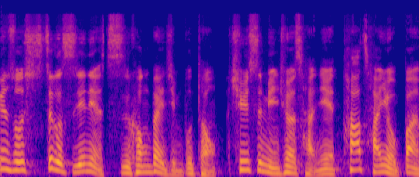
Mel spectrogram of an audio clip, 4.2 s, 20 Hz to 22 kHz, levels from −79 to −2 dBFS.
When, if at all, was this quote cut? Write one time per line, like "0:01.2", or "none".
0:01.0
0:02.2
